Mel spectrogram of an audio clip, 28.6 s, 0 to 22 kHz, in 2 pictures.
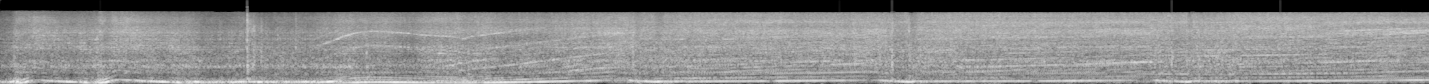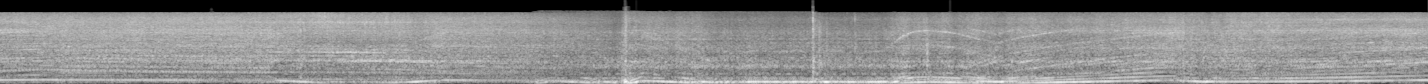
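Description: Honda CB650F's inline-four engine being revved over and over, the pitch sweeping up and falling back in a string of quick blips, with a longer climb held high in the middle, heard through its exhaust.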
